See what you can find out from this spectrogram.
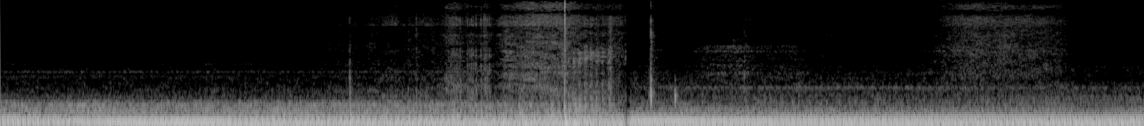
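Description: A loud, uneven low rumble with irregular stumbles in the idle after a cold start points to a misfire.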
